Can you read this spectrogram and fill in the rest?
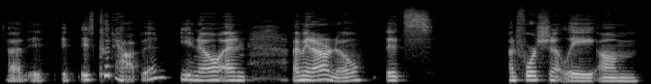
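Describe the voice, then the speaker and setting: A woman's voice: mid-range voice, normal speed, fairly bright tone. A woman in casual podcast conversation, explaining things in a tentative, circling way. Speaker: podcast participant. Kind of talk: casual chat.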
